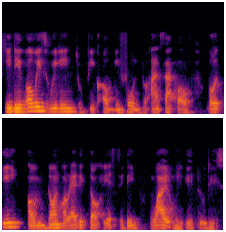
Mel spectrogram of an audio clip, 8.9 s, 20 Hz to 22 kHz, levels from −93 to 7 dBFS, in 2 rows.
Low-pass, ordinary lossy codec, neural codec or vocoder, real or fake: 7.2 kHz; none; codec, 16 kHz, 1 kbps, FreqCodec, larger model; fake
